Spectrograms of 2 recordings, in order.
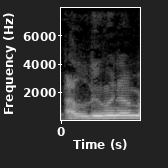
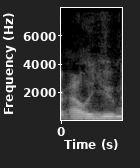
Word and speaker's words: aluminium: Aluminum or aluminium. Aluminium. Even though there's no additional I, they just pronounce it differently. Isn't there? No. Oh, wow. Yeah, no, they just say it weird.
